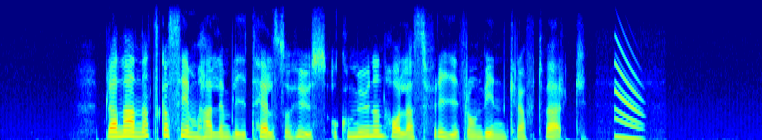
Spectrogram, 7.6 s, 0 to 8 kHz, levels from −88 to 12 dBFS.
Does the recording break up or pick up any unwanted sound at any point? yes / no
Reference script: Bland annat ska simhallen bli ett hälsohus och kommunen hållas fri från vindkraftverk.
yes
